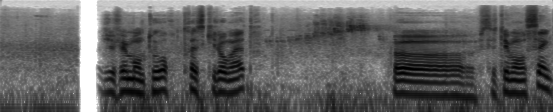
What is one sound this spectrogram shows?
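A middle-aged man speaks calmly, close to a microphone.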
